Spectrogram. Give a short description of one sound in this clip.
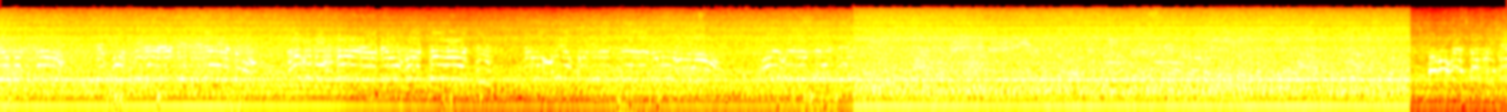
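A crowd of protesters chants loudly outdoors.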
